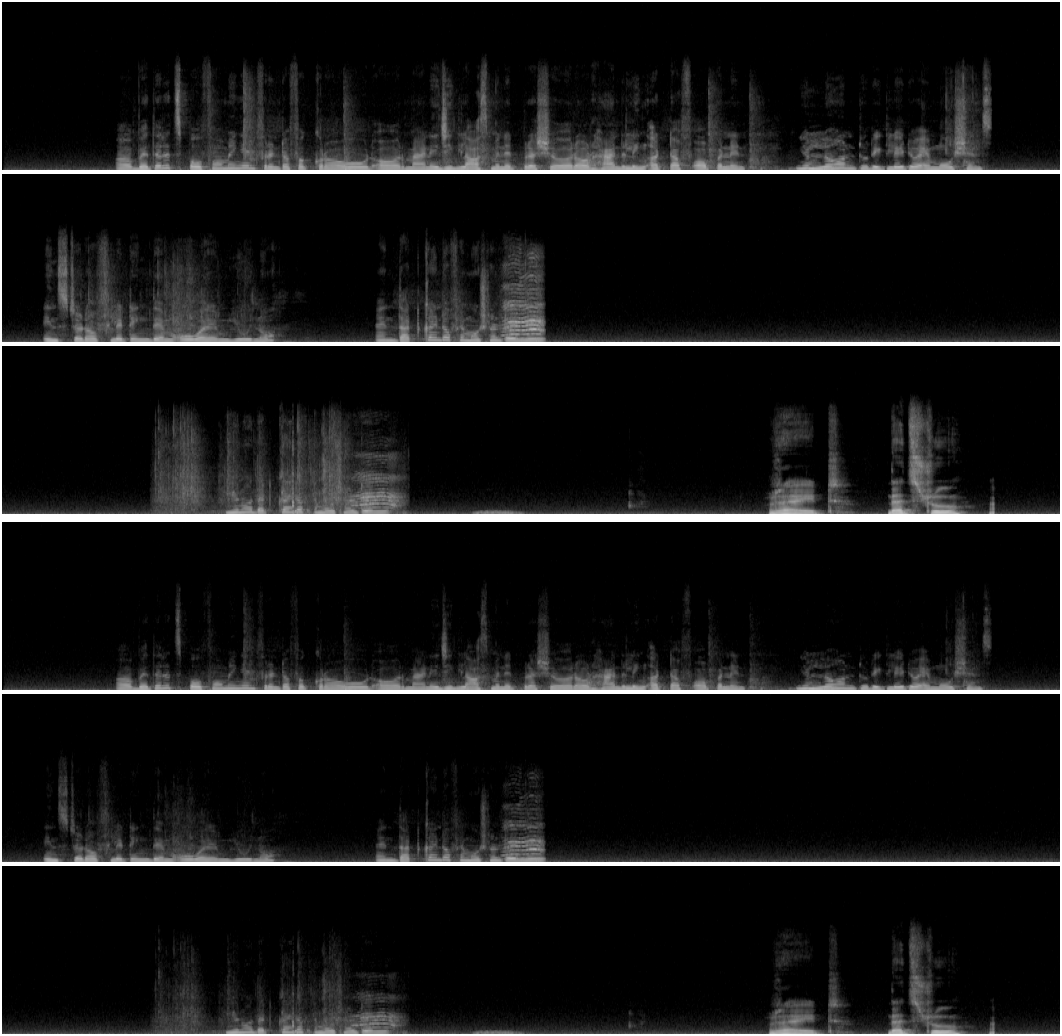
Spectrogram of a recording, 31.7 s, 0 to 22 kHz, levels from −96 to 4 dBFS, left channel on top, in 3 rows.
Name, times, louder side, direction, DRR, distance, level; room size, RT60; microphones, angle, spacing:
voice 1, 1.1-9.9 11.0-13.3 14.3-16.0 22.7-25.2, left 2 dB, 70° left, 1.5 m, -36 dB
voice 2, 25.9-26.4 28.8-29.7 30.0-31.1, left 3 dB, 25° left, 0.4 m, -30 dB
head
